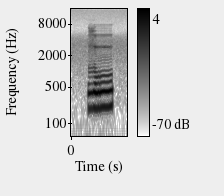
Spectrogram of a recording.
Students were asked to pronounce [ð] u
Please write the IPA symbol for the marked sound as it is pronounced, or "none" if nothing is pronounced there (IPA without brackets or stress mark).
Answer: ð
